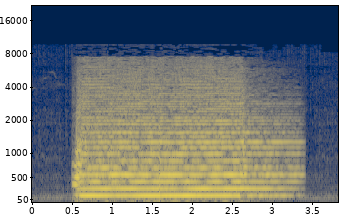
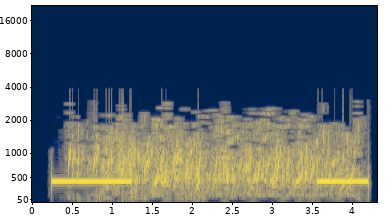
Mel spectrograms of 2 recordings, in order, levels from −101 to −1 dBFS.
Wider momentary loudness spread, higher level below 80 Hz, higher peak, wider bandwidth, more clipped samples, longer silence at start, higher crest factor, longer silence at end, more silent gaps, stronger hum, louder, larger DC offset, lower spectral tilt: about the same, 9 LU vs 7 LU; about the same, -44 dBFS vs -44 dBFS; second, -6 dBFS vs 0 dBFS; first, 8 kHz vs 3.1 kHz; second, under 0.1% vs 0.2%; first, 0.5 s vs 0.25 s; about the same, 8 dB vs 10 dB; first, 0.4 s vs 0.1 s; neither; neither; second, -13 LUFS vs -10 LUFS; neither; second, -6 dB/octave vs -10.5 dB/octave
